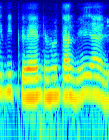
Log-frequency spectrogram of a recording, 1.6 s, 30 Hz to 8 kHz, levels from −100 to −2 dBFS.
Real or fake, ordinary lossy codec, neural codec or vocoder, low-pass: fake; none; codec, 24 kHz, 0.9 kbps, WavTokenizer, medium music audio release; 7.2 kHz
